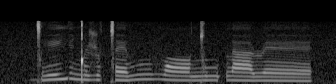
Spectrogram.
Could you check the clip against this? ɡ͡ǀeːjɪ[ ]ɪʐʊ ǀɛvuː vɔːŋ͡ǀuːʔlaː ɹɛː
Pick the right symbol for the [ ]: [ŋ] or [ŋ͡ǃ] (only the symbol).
ŋ͡ǃ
